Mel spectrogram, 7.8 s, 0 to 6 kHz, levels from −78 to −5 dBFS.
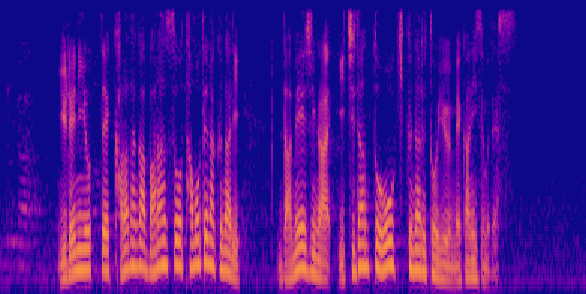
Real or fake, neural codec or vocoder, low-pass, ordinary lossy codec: real; none; 5.4 kHz; none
